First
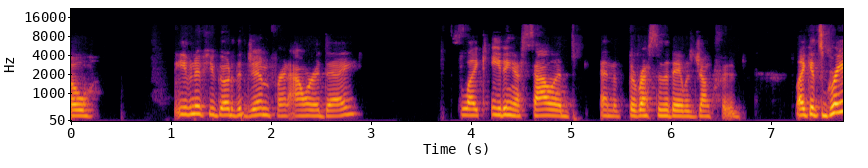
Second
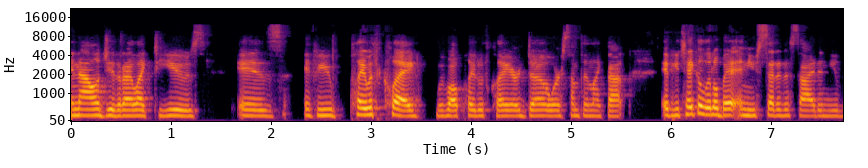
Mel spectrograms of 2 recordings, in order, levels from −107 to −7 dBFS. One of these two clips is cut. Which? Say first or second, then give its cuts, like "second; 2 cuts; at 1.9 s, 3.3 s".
first; 1 cut; at 1.0 s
